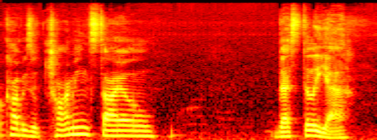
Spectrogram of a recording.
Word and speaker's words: Astesice: And 4 copies of Charming Style Astesice. Because I think the T is silent on this one.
